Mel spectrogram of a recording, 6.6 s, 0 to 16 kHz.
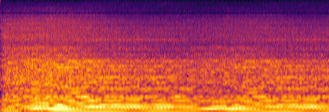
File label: C1, Synth Line; NiceBeats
